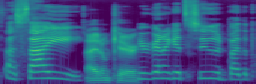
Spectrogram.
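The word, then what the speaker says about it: açaí: There was literally a pronunciation key on the last page and you said Akai. Whatever. It's Asai.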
